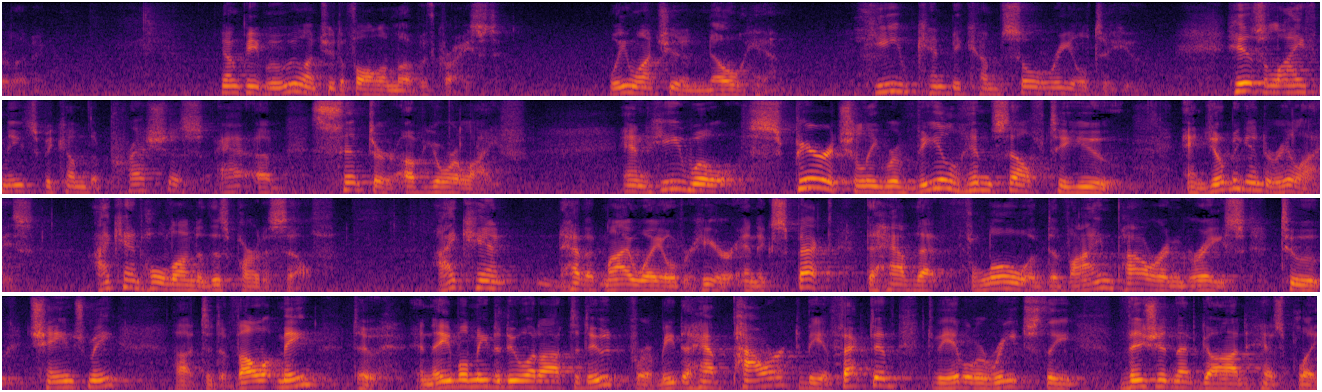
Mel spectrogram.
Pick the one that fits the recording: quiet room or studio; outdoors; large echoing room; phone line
large echoing room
